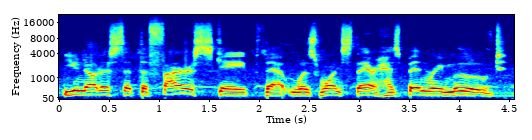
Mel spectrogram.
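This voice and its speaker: A man acts as game master for a tabletop roleplaying session. He narrates scenes at a slow, deliberate pace in a medium-pitched voice. His delivery is casual, with joking asides.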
